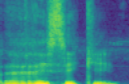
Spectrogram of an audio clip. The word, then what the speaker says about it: réséquer: Alors, ça se prononce resséquer.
